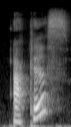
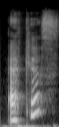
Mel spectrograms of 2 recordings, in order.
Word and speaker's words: ek is: Or I am, Akis or Ekis, depending on your pronunciation.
